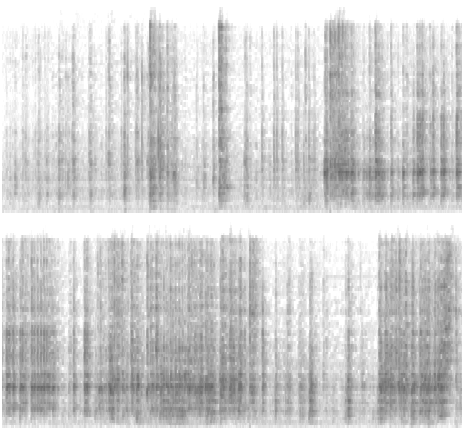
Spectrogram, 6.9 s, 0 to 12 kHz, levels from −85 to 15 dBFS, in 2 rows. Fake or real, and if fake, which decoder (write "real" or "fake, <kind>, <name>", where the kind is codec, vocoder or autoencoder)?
real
